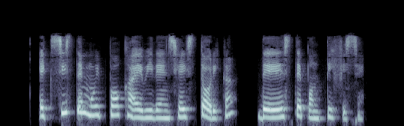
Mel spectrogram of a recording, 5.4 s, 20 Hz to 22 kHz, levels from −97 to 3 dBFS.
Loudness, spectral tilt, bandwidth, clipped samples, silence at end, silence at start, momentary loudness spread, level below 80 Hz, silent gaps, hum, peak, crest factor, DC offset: -17 LUFS; -4 dB/octave; 8.2 kHz; under 0.1%; 0.55 s; 0.55 s; 12 LU; -62 dBFS; 3.21-3.41 s; none; -2 dBFS; 16 dB; under 0.1%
